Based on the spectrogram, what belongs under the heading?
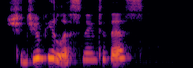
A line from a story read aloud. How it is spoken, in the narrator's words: Nyssa said softly to the doctor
